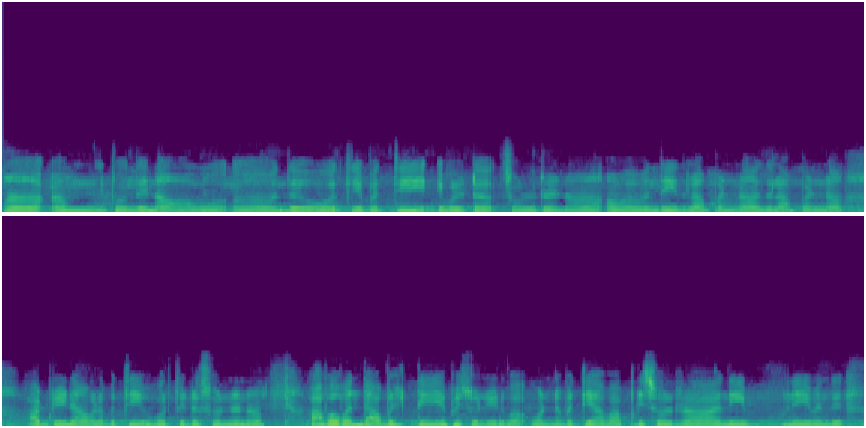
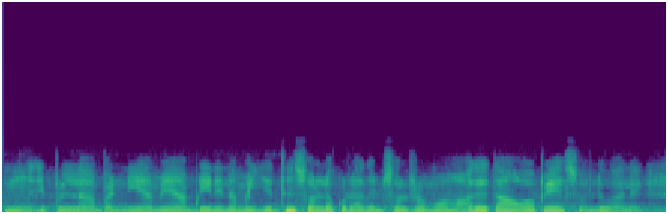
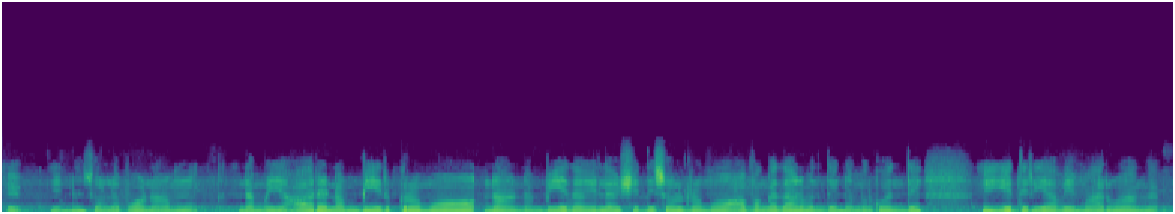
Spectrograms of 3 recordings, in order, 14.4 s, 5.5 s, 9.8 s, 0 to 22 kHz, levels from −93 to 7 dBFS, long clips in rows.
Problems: constant background noise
